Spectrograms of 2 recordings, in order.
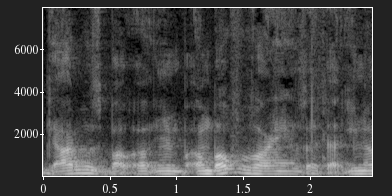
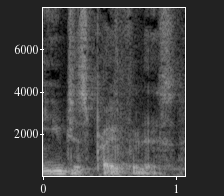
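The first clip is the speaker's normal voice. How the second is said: a secret whispered instruction; hushed voice of God; 8 dB quieter than usual. Retold or imitated. God whispers to him in the bathroom, hushed. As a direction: whisper it, barely voiced and soft.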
